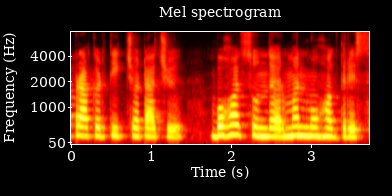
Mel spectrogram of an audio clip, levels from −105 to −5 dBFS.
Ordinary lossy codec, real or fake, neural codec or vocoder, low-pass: none; real; none; none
